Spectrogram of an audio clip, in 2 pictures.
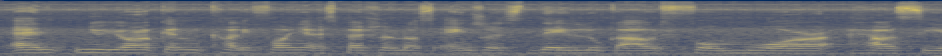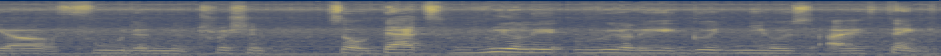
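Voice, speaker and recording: A woman's voice: low voice, flat delivery, moderate pace, hardly any pauses, noisy background. A woman with a German accent, hosting a live stream as a personal trainer, chatting about health with frequent fillers while searching for English words. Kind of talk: casual live stream talk.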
